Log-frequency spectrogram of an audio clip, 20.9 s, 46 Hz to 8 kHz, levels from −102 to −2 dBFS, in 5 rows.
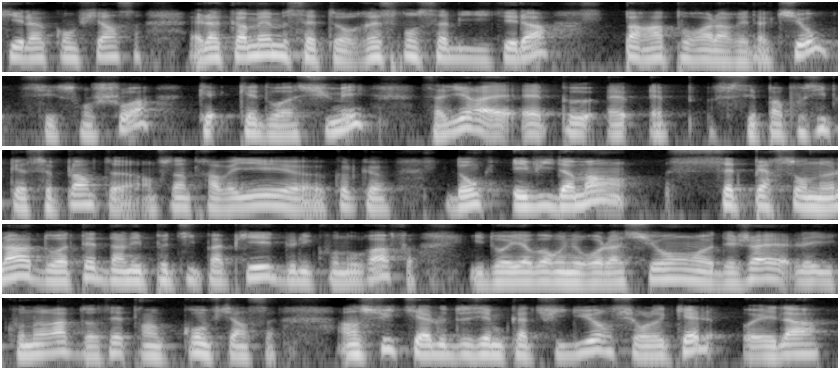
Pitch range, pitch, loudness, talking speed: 120-145 Hz, 130 Hz, -25 LUFS, 220 wpm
